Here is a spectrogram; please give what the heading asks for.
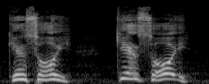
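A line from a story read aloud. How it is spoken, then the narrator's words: Wild shouting. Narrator (Spanish): gritó, salvajes gritos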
